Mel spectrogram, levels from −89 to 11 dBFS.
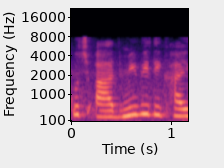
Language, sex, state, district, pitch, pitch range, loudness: Hindi, female, Uttar Pradesh, Hamirpur, 265 Hz, 240-295 Hz, -14 LUFS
